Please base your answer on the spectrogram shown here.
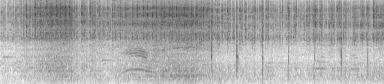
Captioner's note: engine starts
